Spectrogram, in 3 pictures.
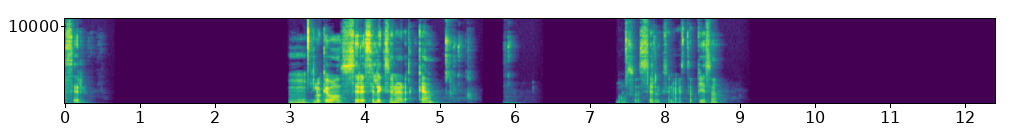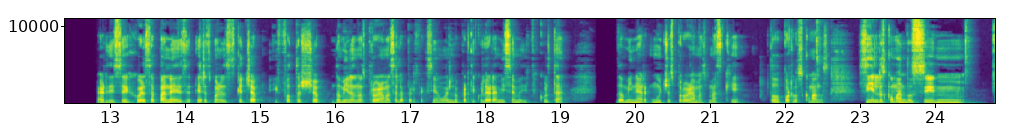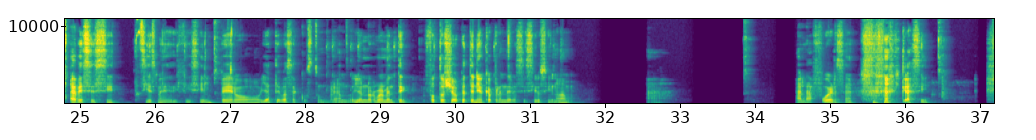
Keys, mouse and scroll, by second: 3.9 click, 7.5 alt+scroll up 2, 8.5 click, 10.3 click, 11.0 click, 22.6 alt+scroll up 1, 22.9 alt+scroll down 1, 23.2 alt+scroll up 2, 24.5 scroll up 2, 24.7-25.1 scroll down 4, 25.9 click, 26.3 click, 26.9-27.3 alt+scroll up 4, 28.3 click, 28.6 click, 29.1 click, 29.6 click, 30.4 click, 31.3 right click, 32.3 right click, 33.9-34.2 alt+scroll up 4, 35.6-36.2 ctrl+drag, 36.5 alt+scroll up 1.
